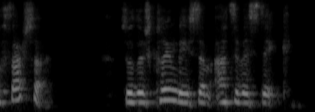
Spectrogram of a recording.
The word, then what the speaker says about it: Thurso: If you look at Thursa there, interestingly enough, people in Thurso pronounce Thurso Thursa.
